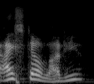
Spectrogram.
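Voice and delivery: soft, quiet voice of God replying; God answering gently. Pretend. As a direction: answer softly as a loving God.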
